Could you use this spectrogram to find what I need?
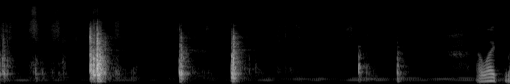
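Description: Cards riffle and tap together as they are shuffled.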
